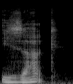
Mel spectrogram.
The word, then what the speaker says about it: Isaac: On prononce en français Isaac, en hommage justement à certains personnages de la Bible qui vous accompagnent et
